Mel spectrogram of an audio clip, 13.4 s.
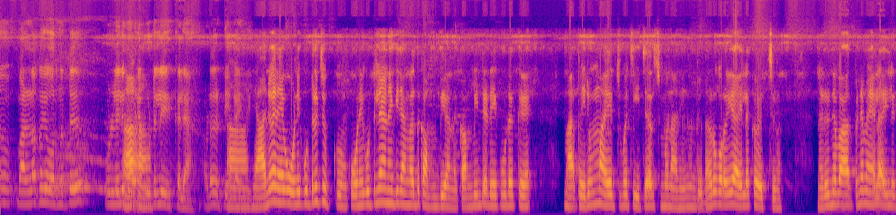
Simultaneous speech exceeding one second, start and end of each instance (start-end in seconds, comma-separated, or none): none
